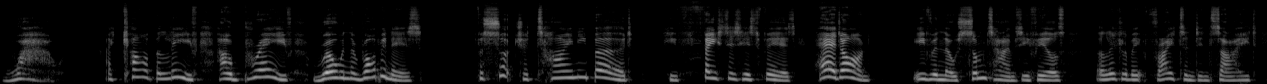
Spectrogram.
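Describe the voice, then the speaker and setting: A woman's voice: a little high, expressive, unhurried, no room sound, studio quality. A woman playing a timid, earnest young female hero who is trying to be brave, hesitant and wondering, in a children's radio play. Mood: determined.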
